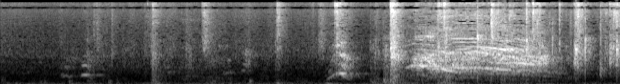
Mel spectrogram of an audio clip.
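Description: Scattered thuds of wrestlers moving on a stage mat, then a heavy body slam onto the mat about four seconds in. Loud shouting and cheering voices follow for nearly two seconds.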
